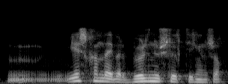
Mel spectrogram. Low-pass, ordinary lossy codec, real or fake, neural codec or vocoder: 5.4 kHz; Opus, 64 kbps; real; none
